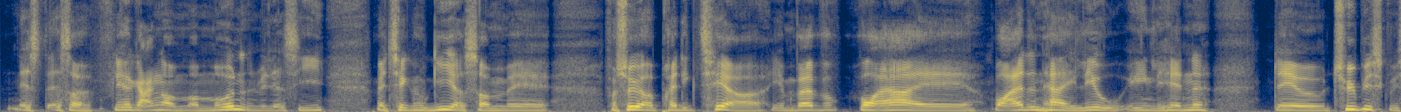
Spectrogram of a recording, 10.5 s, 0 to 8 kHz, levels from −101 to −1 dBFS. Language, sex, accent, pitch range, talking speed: Danish, male, native, 145-195 Hz, 195 wpm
